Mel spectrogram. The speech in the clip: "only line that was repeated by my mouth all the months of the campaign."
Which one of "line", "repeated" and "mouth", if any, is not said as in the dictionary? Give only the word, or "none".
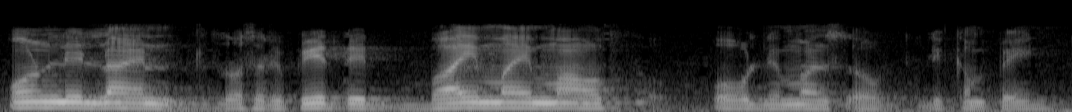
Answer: mouth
